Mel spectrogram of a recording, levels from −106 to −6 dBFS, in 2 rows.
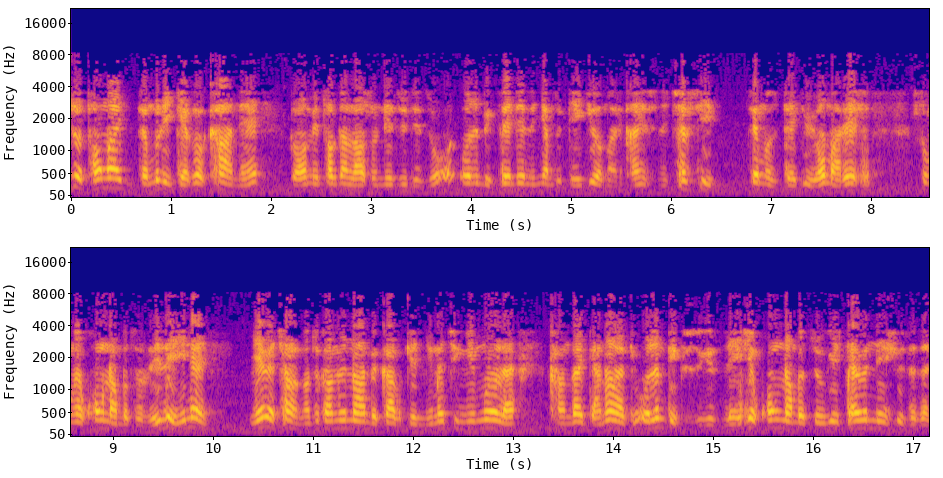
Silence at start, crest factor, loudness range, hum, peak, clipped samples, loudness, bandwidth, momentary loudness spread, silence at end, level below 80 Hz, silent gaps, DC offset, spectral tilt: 0 s; 18 dB; 3 LU; none; -4 dBFS; under 0.1%; -21 LUFS; 8.4 kHz; 9 LU; 0 s; -70 dBFS; none; under 0.1%; -3 dB/octave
